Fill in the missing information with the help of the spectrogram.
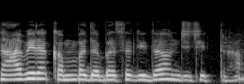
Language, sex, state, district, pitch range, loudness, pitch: Tulu, female, Karnataka, Dakshina Kannada, 210-230 Hz, -15 LUFS, 220 Hz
